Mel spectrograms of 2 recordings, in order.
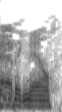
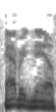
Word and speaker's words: Abagnale: I believe it was Abagnale. Is that how you pronounce his name? Real story. – Abagnale. – Abagnale, thank you.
